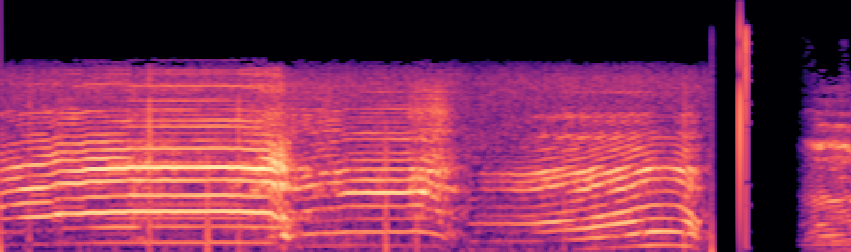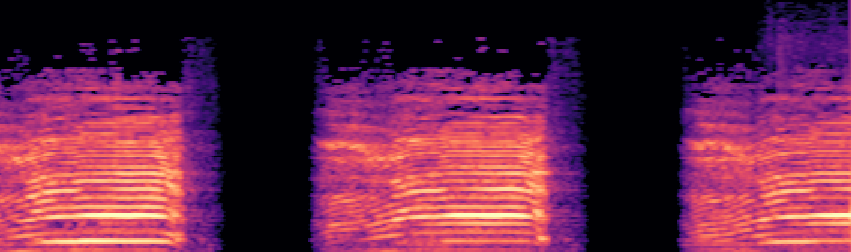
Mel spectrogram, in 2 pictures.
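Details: A long sustained cattle moo lasting about six seconds, then, after a sharp click, three shorter moos spaced about two seconds apart, each swelling and fading.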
